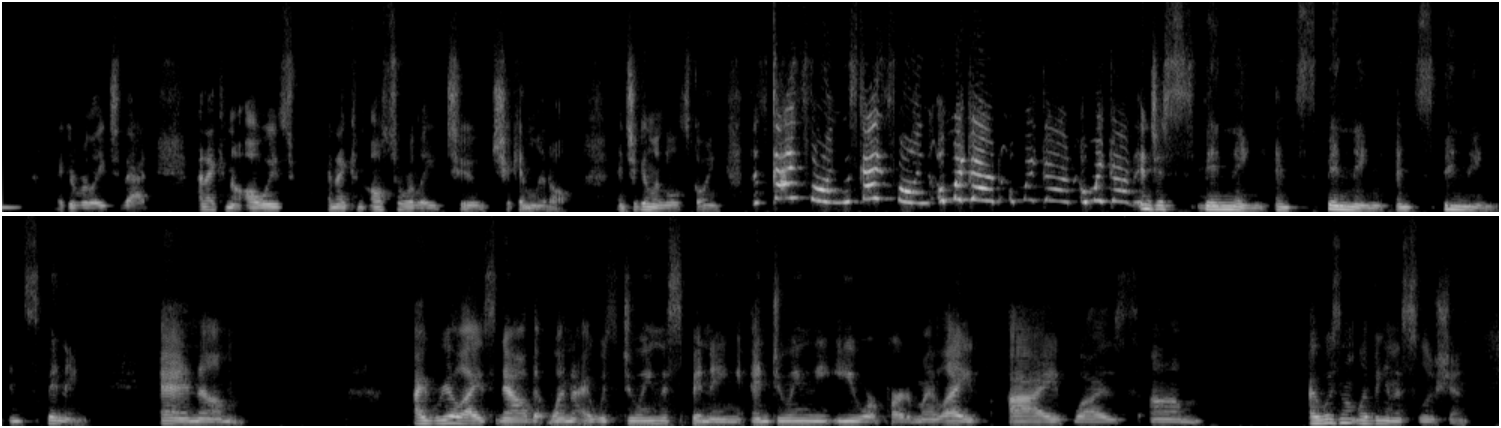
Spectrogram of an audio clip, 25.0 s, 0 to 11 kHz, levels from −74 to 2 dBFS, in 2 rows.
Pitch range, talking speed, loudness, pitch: 135-190 Hz, 180 wpm, -28 LUFS, 145 Hz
